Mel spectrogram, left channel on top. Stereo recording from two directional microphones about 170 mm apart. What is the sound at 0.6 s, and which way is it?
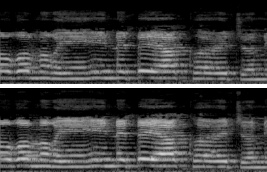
Music, 50° right (ahead or behind).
